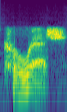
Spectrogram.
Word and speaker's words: Koresh: And the Hebrew pronunciation of Cyrus is Koresh.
